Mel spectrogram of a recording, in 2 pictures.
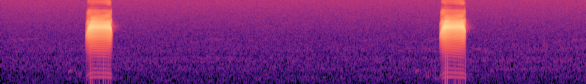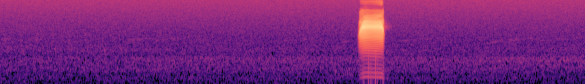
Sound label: american woodcock; Superbly camouflaged against the leaf litter, the brown-mottled American Woodcock walks slowly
